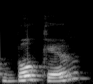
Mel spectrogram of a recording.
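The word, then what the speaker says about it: בֹּקֶר: Boker, as in Boker Tov. So we see the word stress is on the first syllable.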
